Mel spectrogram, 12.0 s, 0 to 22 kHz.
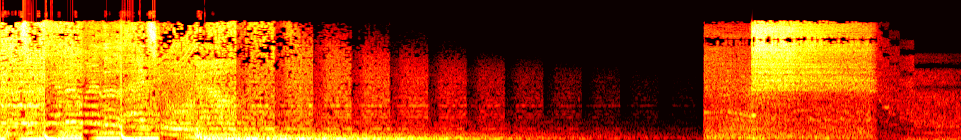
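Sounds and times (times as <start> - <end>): loud steady hiss: 8.8 - 11.0.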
